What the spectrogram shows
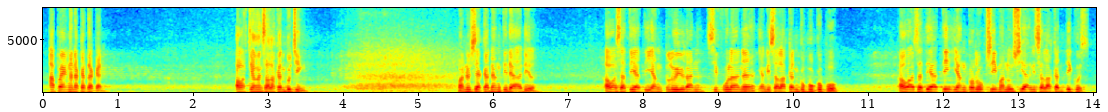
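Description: A male preacher telling a story in a sermon, animated and asking his audience questions. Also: high-pitched, a little fast, pauses often, slight background noise. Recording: long hall reverb.

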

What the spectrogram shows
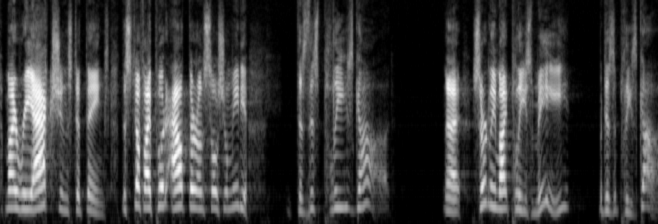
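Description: A man with a high, bright voice delivers a sermon. He is animated and keeps slipping into short acted-out exchanges. The sound carries a long reverb from an echoey church hall. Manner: animated, acts out little dialogues. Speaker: pastor.

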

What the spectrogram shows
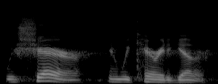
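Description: A man's voice: fairly low pitch, expressive, normal speed, bright, forceful tone, in a large hall. A man preaching a sermon as pastor, in a conversational way with asides and acted quotes.

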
